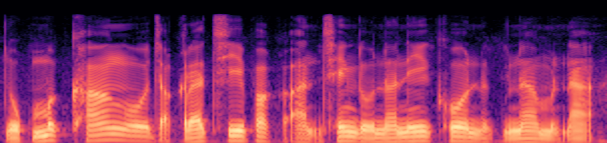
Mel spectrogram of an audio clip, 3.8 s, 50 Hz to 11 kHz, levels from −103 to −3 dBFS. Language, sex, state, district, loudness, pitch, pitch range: Garo, male, Meghalaya, West Garo Hills, -16 LUFS, 95 Hz, 90-105 Hz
